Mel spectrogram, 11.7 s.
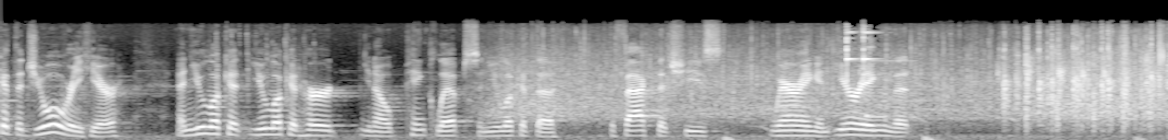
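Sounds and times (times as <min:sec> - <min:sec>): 
speech: 0:00.0 - 0:09.4
crowd applauding: 0:04.8 - 0:11.6.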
